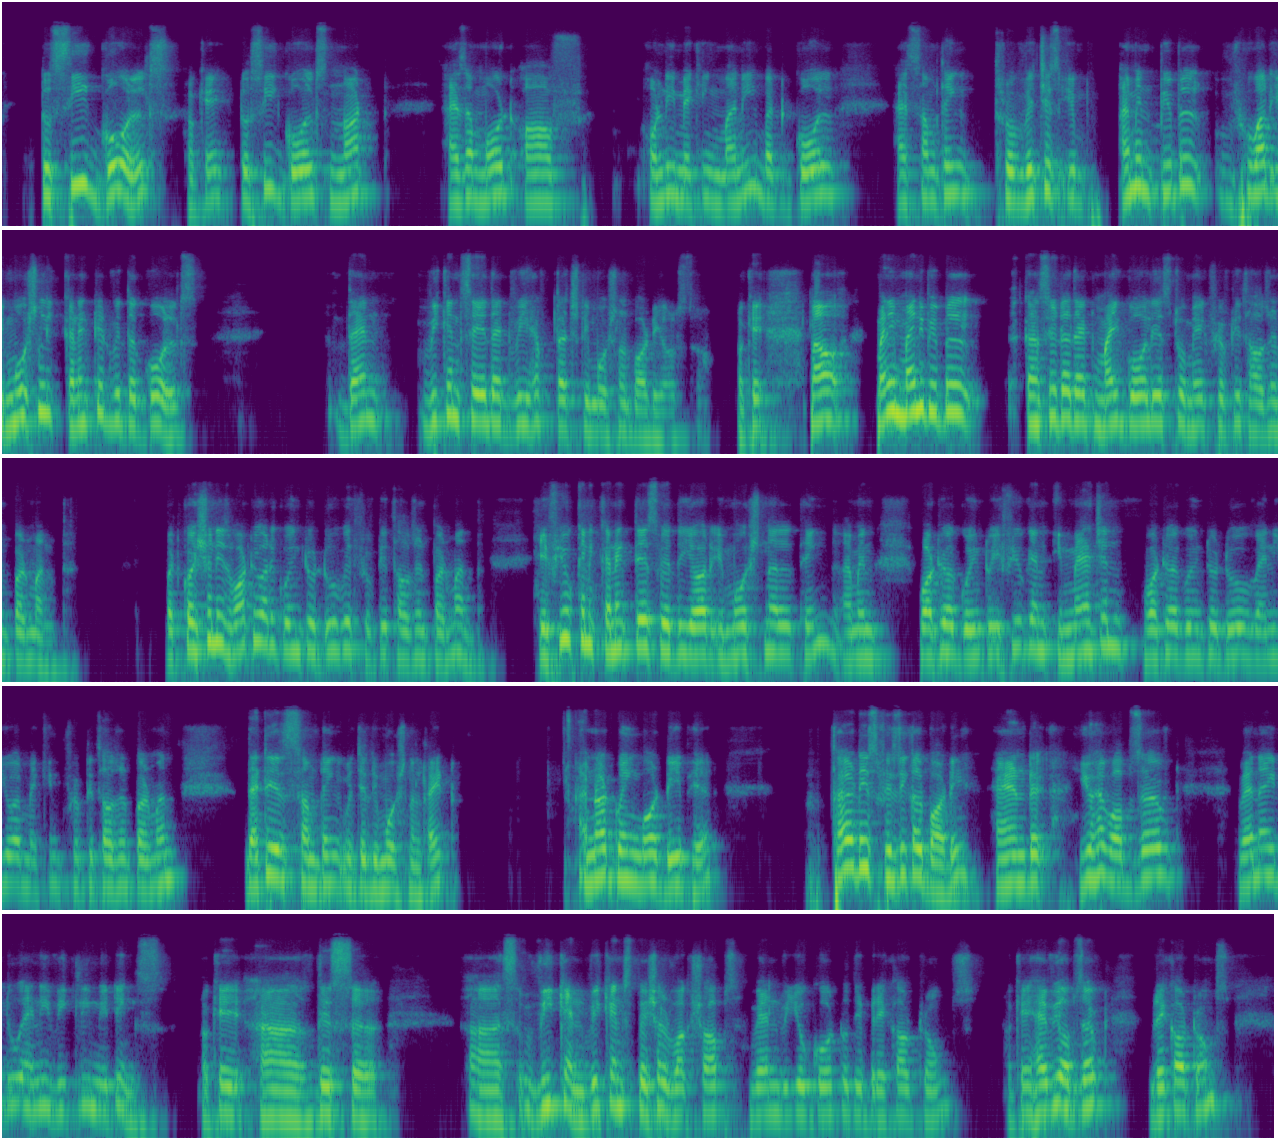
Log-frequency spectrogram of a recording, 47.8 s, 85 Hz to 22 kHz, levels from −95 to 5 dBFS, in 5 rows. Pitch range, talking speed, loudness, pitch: 155-190 Hz, 190 wpm, -23 LUFS, 170 Hz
